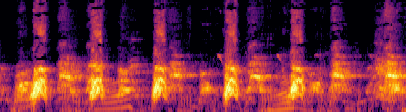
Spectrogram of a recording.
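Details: Abandoned dogs at Yangsan's Mindeulle Shelter bark steadily, with loud barks arriving roughly every two-thirds of a second and thinner whining yelps sliding upward between them.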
